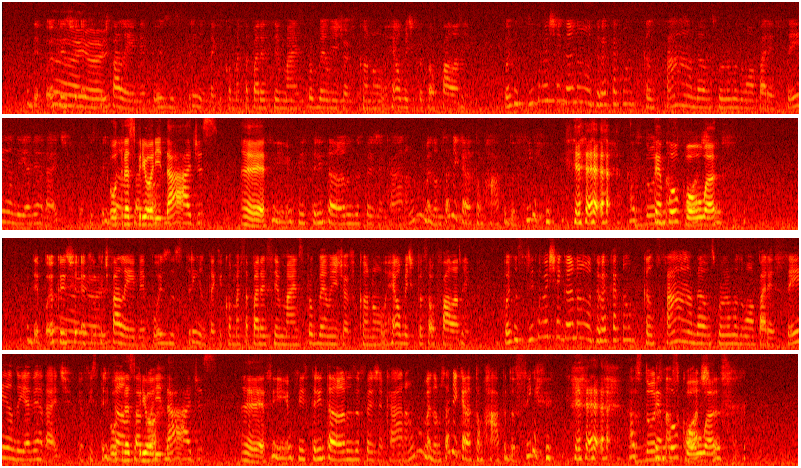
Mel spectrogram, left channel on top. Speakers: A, on the right; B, on the left.
A: Depois,
B: Ai,
A: é o que eu te- é aquilo
B: ai.
A: que eu te falei, depois dos 30 que começa a aparecer mais problema, a gente vai ficando, realmente o que o pessoal fala, né? Depois dos 30 vai chegando, você vai ficar can- cansada, os problemas vão aparecendo, e é verdade. Eu fiz 30
B: Outras
A: anos agora.
B: prioridades.
A: <laughs>
B: É.
A: Sim, eu fiz 30 anos, eu falei, "Já, caramba, mas eu não sabia que era tão rápido assim. <laughs>
B: <laughs>
A: As dores
B: Tempo
A: nas costas.
B: voa.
